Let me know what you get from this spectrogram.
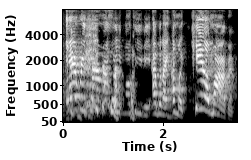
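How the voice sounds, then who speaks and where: A man telling a long, animated story on a group video call as host and trainer, loud and laughing, with casual slang. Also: very high-pitched, fairly quick. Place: home room on video call. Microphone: webcam or laptop mic on video call. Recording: echoey room, faint noise.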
